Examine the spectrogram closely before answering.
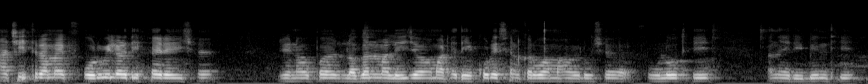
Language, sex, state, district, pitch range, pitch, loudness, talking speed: Gujarati, male, Gujarat, Valsad, 145-155 Hz, 150 Hz, -17 LUFS, 145 wpm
